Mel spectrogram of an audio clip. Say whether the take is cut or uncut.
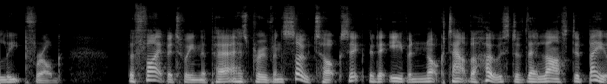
uncut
